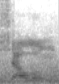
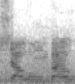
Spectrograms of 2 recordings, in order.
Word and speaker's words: xiaolongbao: China marketplace, they have xiaolongbao. I can actually pronounce these. Yay, for growing up in Taiwan. They have xiaolongbao, which is a pork soup dumpling with black vinegar and ginger.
